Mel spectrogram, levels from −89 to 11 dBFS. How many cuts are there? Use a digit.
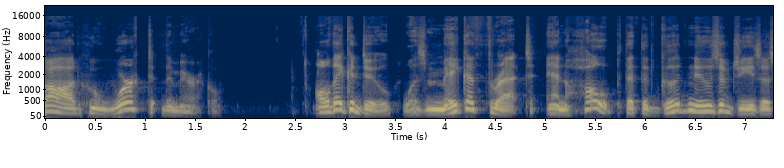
1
